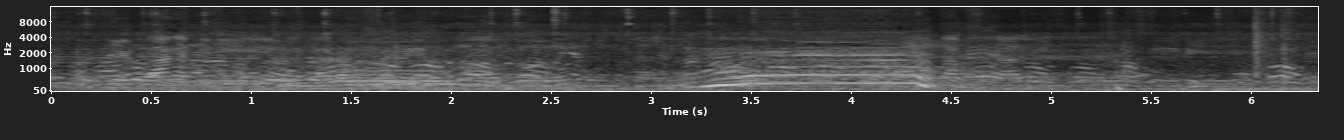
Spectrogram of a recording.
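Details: Huge cattle unloaded from a truck in Situbondo, Indonesia, where one bull rages; amid crowd chatter and music, a single loud moo rises then holds level for about a second before cutting off.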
